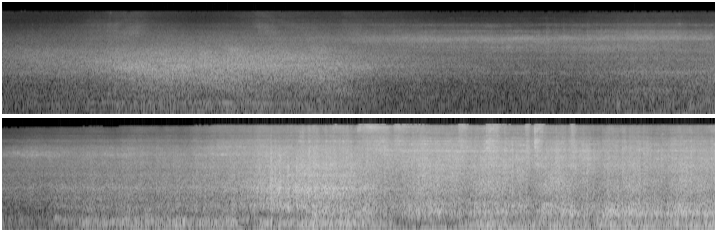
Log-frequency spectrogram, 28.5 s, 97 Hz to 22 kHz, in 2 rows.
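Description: JR Freight EF66 electric locomotive hauling a container freight train approaches and passes close by, its running noise rising steadily from about halfway, after a fainter swell of noise a few seconds in. Once the locomotive is past, the loaded container wagons go by loudly with a regular clickety-clack of wheels over rail joints.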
